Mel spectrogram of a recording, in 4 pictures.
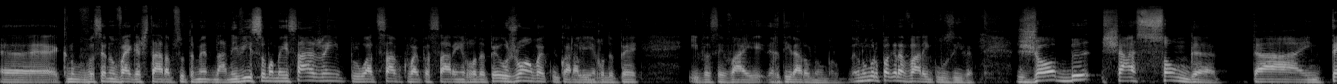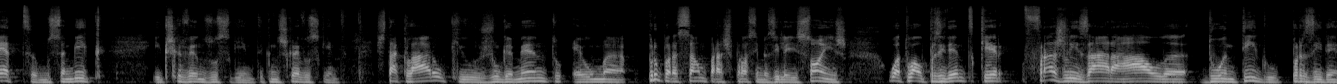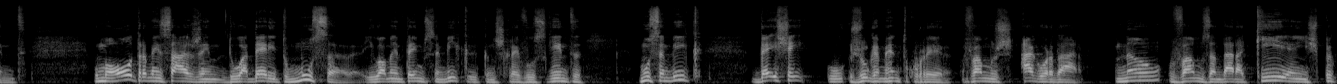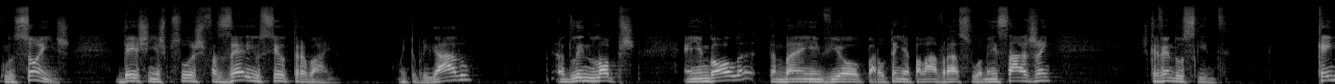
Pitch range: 110-150 Hz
